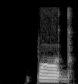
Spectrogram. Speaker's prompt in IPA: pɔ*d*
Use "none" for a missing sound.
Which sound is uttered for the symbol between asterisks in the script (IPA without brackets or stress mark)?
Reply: d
